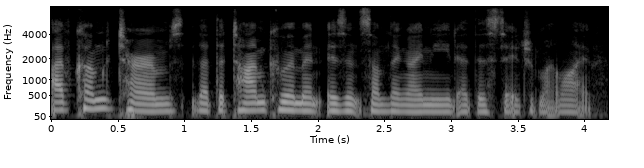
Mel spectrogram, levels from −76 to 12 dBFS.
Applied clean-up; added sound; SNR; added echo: none; none; none; none.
